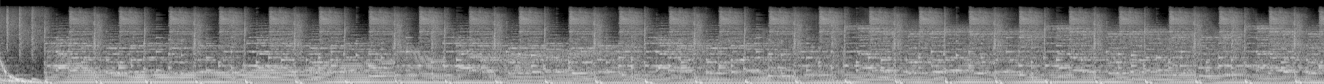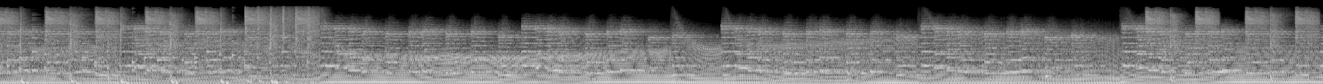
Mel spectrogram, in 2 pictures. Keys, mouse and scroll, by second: 0.2 Tab, 1.0 super+s, 1.1 KP_7, 1.8 click, 2.4 super+z, 2.4 super+click, 2.4 middle click, 3.4 shift+drag, 3.7 super+z, 3.7 click, 5.8 shift+click, 6.8 click, 6.9 super+z, 8.4 super+z, 8.5 super+z, 8.6 super+z, 8.9 super+z, 9.1 super+z, 9.4 super+z, 10.0 Tab, 10.7 shift+click, 11.3 shift+click, 11.5 shift+click, 12.1 shift+super+z, 12.1 click, 12.9 super+s, 13.8 Tab, 13.9 click, 14.0 KP_7, 14.1 super+z, 14.4 g, 14.6 Tab, 14.9 KP_7, 16.0 click, 16.0 BackSpace, 16.4 shift+a, 17.2 g, 17.5 super+a, 17.7 shift+click, 17.9 x, 18.1 shift+click, 18.6 click, 19.3 super+z, 19.3 click, 20.0 super+z, 20.1 super+z, 20.2 super+z, 20.3 click, 20.5 super+z, 20.5 super+click, 20.8 super+z, 20.9 click, 21.2 click, 21.8 click, 21.8 super+z, 22.3 super+z, 22.4 click, 22.5 super+z, 22.6 KP_3, 22.7 click, 22.8 super+z, 22.9 click, 23.0 super+click, 23.0 super+z, 23.7 KP_7, 24.4 super+z, 24.4 click, 24.6 super+click, 24.6 super+z, 25.1 KP_7, 25.2 super+click, 25.4 super+z, 25.5 click, 25.6 super+z, 25.6 click, 25.9 super+click, 26.0 super+z, 26.4 click.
